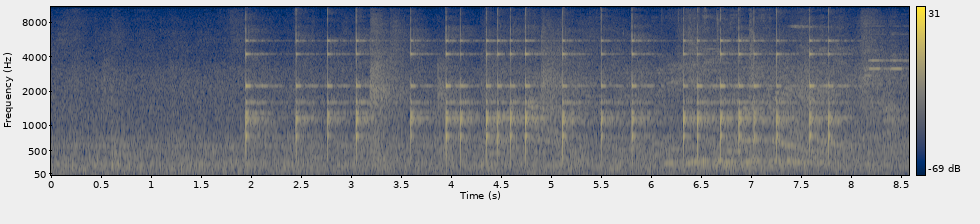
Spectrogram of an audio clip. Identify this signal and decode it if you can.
Irregular taps on a metal pipe, with room echo and the noise of a subway station. There is no code.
